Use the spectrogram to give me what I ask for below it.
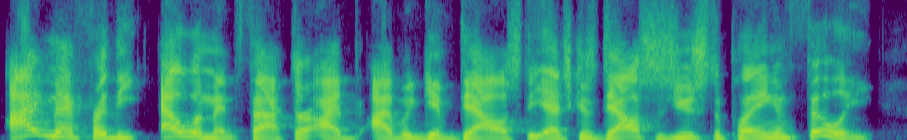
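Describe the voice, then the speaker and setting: A man's voice: high voice, lively intonation, quick pace, bright, forceful tone, no room sound, studio quality. A man in a casual sports debate as a co-host, opinionated and conversational, pushing back on the other side.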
